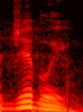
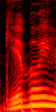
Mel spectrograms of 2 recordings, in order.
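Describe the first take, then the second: First: Ghibli with a soft G, JIB-lee. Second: Ghibli with a hard G, GIB-lee. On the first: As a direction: say Ghibli with a J sound. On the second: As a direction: say Ghibli with G as in "give". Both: Shown as a demonstration. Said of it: "was it Ghibli or Ghibli?".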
